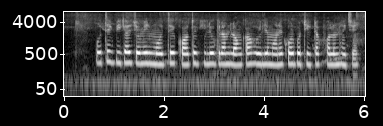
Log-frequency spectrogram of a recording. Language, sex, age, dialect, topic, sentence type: Bengali, female, 31-35, Rajbangshi, agriculture, question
